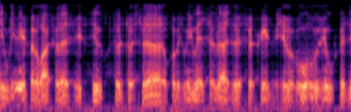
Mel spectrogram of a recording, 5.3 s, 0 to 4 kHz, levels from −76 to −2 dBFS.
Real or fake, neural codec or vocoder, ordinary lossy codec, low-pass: fake; autoencoder, 22.05 kHz, a latent of 192 numbers a frame, VITS, trained on many speakers; MP3, 32 kbps; 3.6 kHz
